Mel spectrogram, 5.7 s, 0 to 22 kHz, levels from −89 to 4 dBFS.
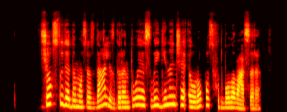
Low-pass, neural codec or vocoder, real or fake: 14.4 kHz; vocoder, 48 kHz, 128 mel bands, Vocos; fake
